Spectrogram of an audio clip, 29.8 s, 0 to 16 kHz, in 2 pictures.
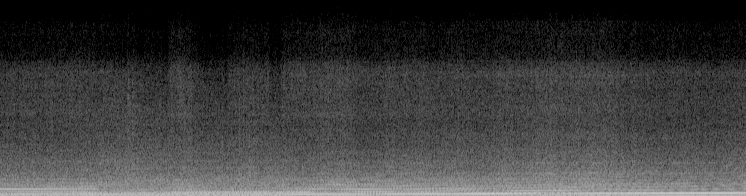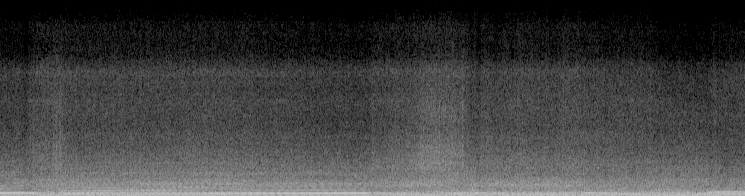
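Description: Alfa Romeo GTV6 race car's Busso V6 engine pulling hard through the gears, heard from inside the cabin. The pitch climbs steadily and drops suddenly at gear changes about halfway through and again a few seconds later.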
